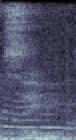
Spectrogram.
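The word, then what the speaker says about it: Sabeans: Yeah, Sabians.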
